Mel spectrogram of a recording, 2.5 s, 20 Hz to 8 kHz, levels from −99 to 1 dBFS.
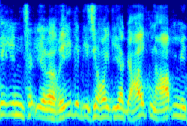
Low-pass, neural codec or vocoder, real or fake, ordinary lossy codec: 7.2 kHz; codec, 24 kHz, 3 kbps, HILCodec; fake; none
